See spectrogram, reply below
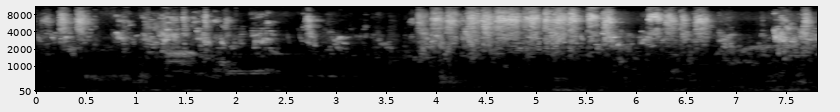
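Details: Chicks of domestic chicken peeping busily, many piercing high chirps overlapping in a restless stream that swells louder in the second half.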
